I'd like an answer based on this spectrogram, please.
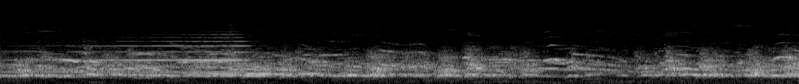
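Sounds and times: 
foxhounds in full cry howling and yelping: 0.0 - 7.9.

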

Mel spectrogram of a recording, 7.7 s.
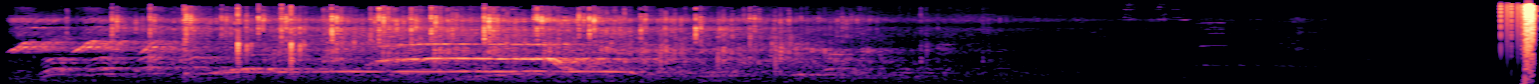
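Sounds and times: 
teen graduation crowd whistling: 0.0 - 0.8
teen graduation crowd clapping: 0.5 - 5.0.

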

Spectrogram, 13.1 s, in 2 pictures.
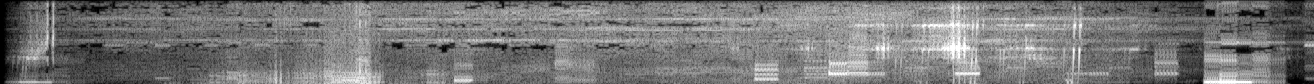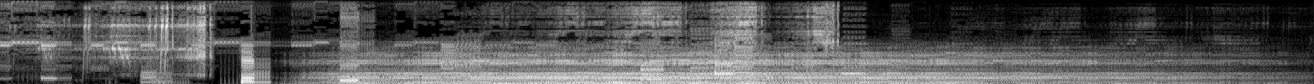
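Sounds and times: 
alien data search effect: 0.1 - 10.8.

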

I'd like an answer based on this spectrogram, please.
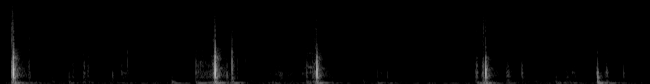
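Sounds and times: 
knife chopping garlic during food preparation: 0.0 - 0.4, 1.9 - 3.4, 4.7 - 5.1.

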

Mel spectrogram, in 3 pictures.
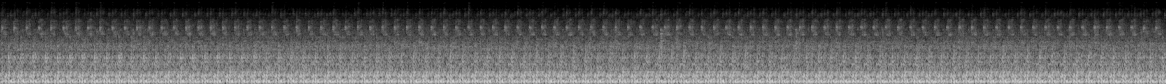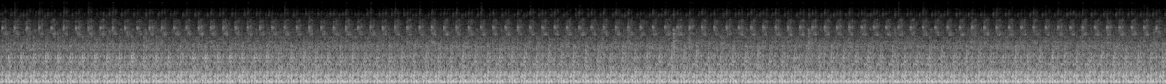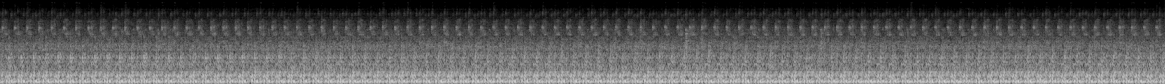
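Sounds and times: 
industrial air compressor motor running, heard from underneath: 0.0 - 34.9.

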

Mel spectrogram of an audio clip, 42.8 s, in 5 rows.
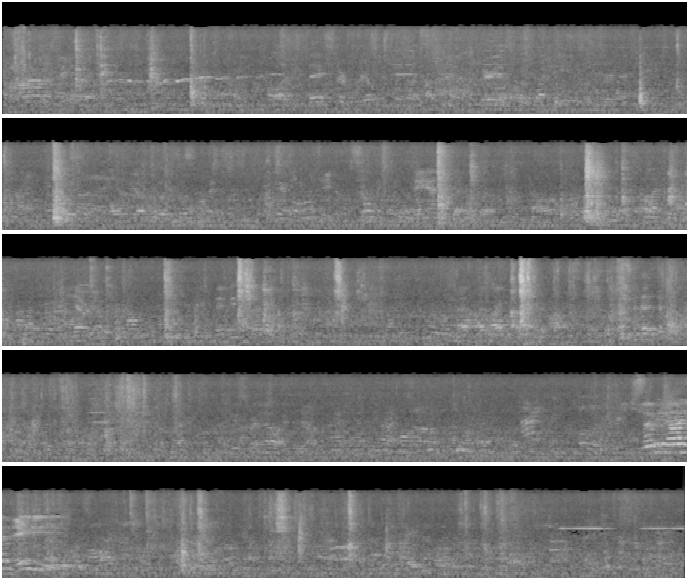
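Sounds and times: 
fast food restaurant ambience: 0.0 - 42.7.

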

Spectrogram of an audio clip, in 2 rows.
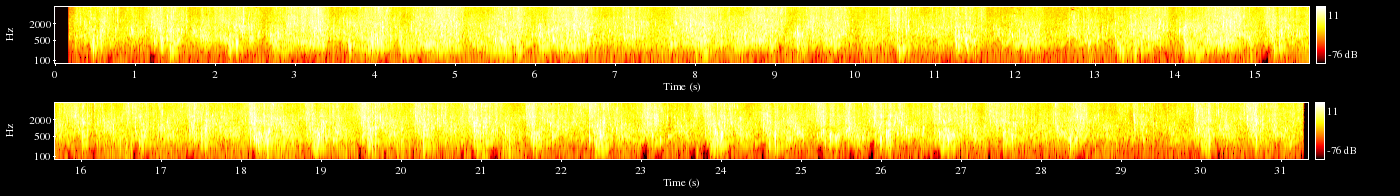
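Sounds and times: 
walking through water: 0.2 - 31.3.

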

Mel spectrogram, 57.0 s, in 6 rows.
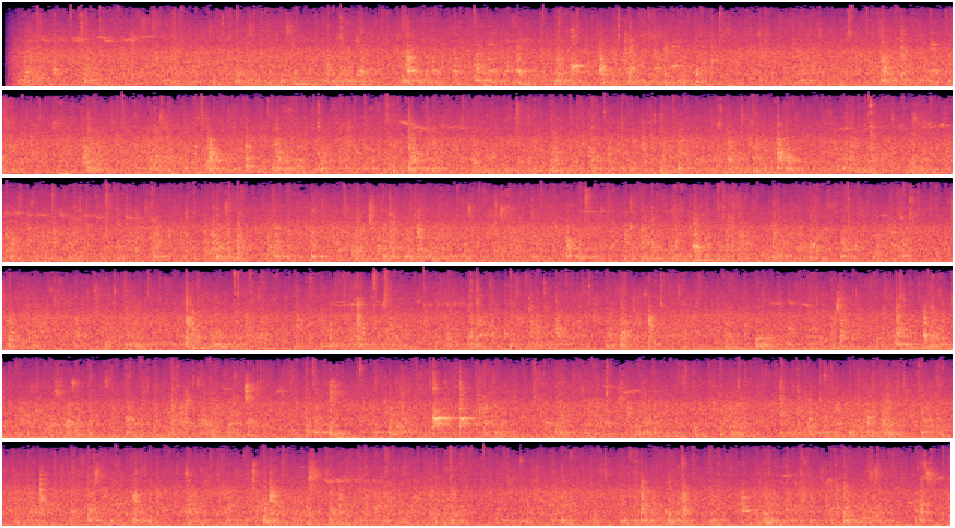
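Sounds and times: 
big rain drips on a metal shed roof: 0.0 - 57.0
steady rain on a metal shed roof: 0.0 - 57.0.

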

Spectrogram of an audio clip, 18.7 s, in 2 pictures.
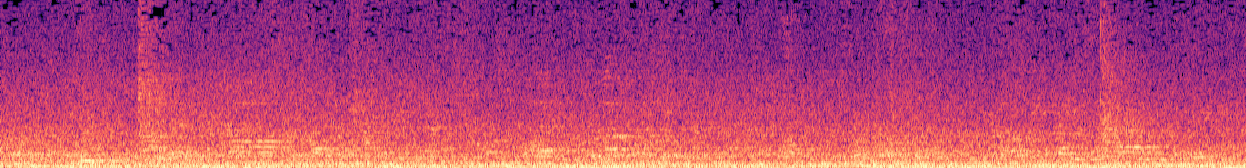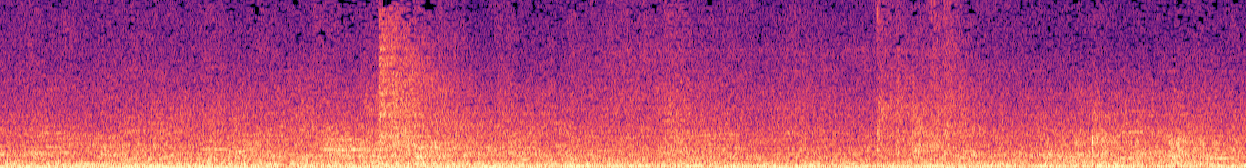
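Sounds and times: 
food court ambience: 0.0 - 18.6.

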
